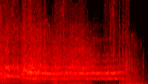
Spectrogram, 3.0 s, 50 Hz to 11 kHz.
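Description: Tires squeal steadily as a V8 turbo Hummer drifts in Forza Horizon 3, with the engine droning beneath. The skid stays loud and close and runs for about three seconds.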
